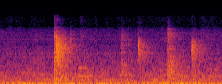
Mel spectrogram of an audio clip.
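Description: Billiard balls knock against each other.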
